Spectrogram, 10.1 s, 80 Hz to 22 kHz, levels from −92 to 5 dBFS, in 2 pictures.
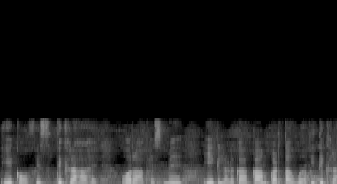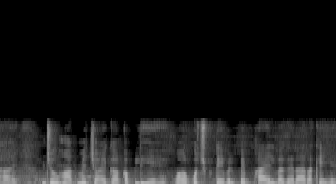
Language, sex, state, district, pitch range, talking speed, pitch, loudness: Hindi, female, Uttar Pradesh, Budaun, 180-205 Hz, 195 wpm, 195 Hz, -31 LUFS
